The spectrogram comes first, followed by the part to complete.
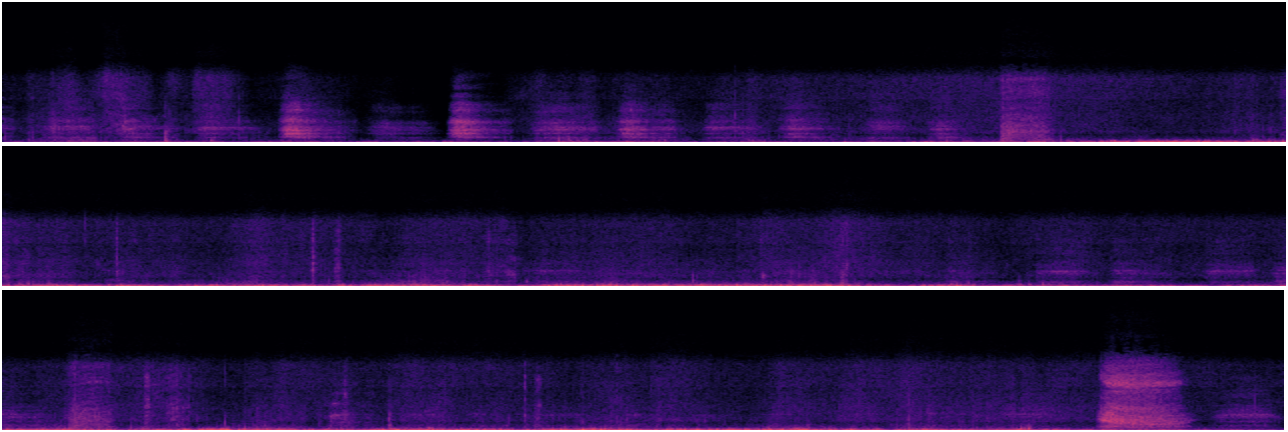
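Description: Skiing downhill through powder: skis hissing over the snow while a loud low rumble of wind buffets the microphone at speed. Short puffs of heavy breathing come in the first few seconds, and a sharp breath near the end.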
